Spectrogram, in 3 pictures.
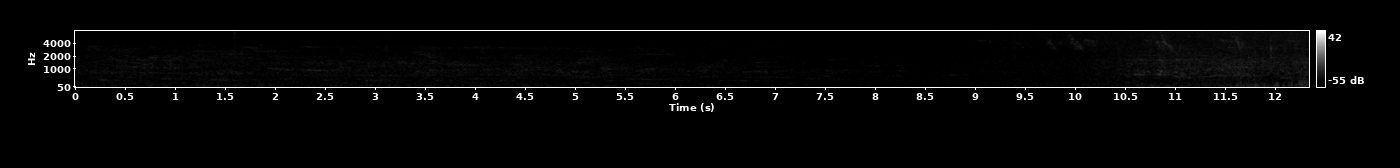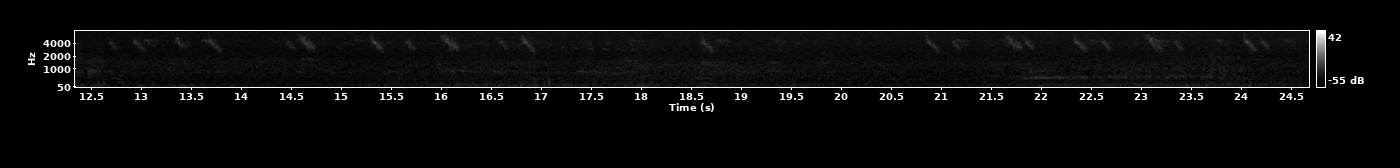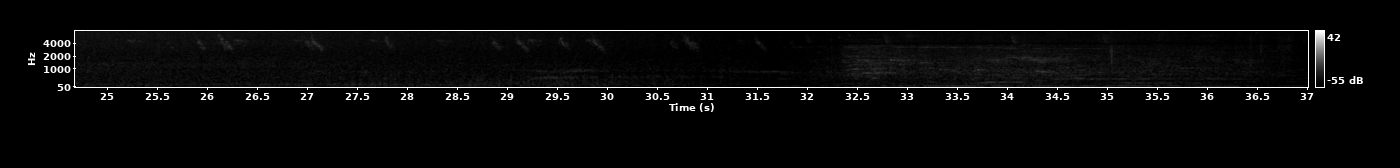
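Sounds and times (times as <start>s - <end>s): small birds chirping: 9.0s - 32.0s
steady low rumble: 9.4s - 31.4s.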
